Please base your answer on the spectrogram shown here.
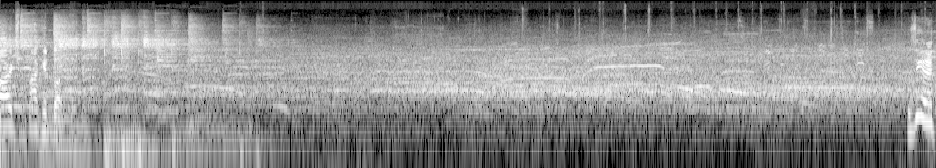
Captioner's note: applause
